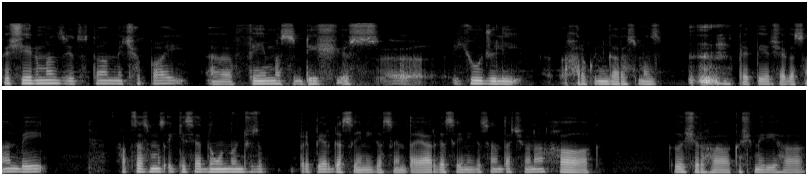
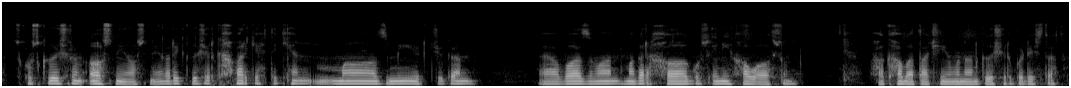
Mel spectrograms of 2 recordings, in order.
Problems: none marked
